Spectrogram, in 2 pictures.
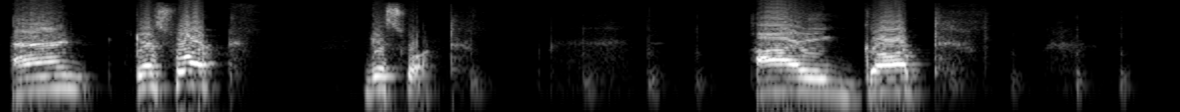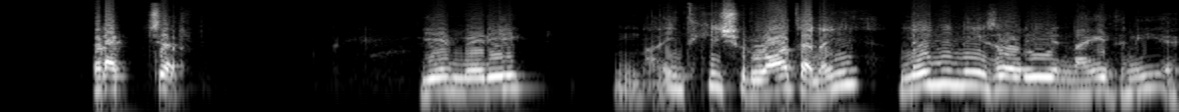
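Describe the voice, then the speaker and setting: A man telling a funny childhood story to students in a lively way, checking in with the listeners often. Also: fairly high pitch. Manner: lively, addresses listeners with "bhai sahab" and "hai na". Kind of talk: animated storytelling.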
